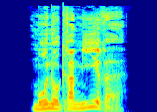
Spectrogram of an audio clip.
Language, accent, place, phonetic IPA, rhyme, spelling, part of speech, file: German, Germany, Berlin, [monoɡʁaˈmiːʁə], -iːʁə, monogrammiere, verb, De-monogrammiere.ogg
- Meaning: inflection of monogrammieren: 1. first-person singular present 2. first/third-person singular subjunctive I 3. singular imperative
